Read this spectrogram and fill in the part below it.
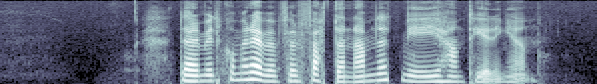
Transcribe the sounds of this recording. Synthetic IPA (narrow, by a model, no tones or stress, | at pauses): d̪̥æːɾmeːd̪̚kʰɔmːəɾɛːvənfœɾfat̪ːaɳamnət̪meɪɦant̪ʰḛːɾʔɪ̰ŋə̰n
